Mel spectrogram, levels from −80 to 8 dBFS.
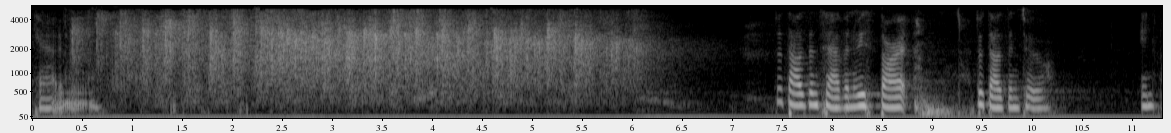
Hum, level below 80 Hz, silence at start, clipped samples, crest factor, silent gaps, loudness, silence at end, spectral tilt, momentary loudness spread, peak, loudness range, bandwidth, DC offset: none; -44 dBFS; 0 s; under 0.1%; 18 dB; none; -29 LUFS; 0 s; -6.5 dB/octave; 10 LU; -12 dBFS; 4 LU; 5.4 kHz; under 0.1%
